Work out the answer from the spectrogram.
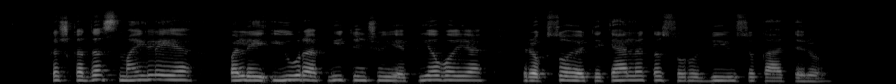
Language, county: Lithuanian, Šiauliai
